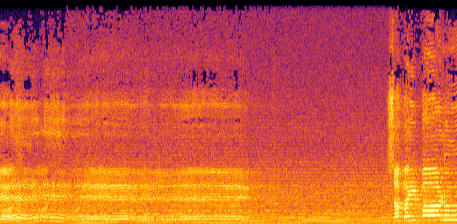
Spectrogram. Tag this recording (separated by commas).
Music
